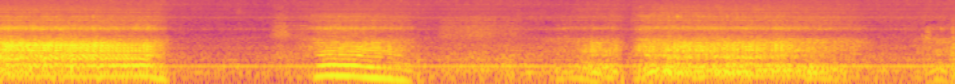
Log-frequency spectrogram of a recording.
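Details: Loud, rattling, vibrating snores with each breath, separated by quieter pauses: snoring.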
